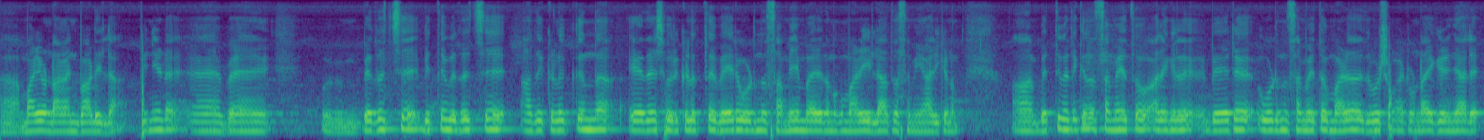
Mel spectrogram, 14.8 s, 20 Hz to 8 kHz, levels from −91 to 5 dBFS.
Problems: none marked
